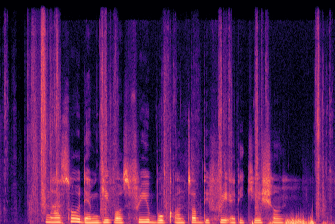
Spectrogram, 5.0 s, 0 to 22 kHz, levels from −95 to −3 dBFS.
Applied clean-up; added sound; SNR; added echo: none; Scissors; 17 dB; none.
